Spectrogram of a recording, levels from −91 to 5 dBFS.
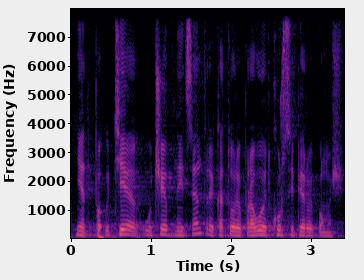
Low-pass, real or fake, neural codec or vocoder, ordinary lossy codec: none; real; none; none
